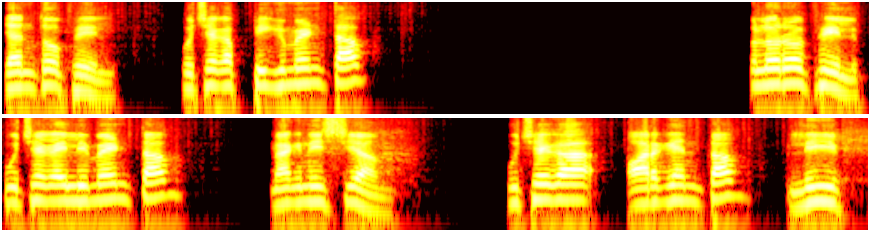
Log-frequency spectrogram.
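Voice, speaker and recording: A man's voice: high-pitched, measured pace, pauses often, clean tone, no room sound. A male teacher giving an exam-prep biology lecture, repeating key points and dictating notes, asking and answering his own questions.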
